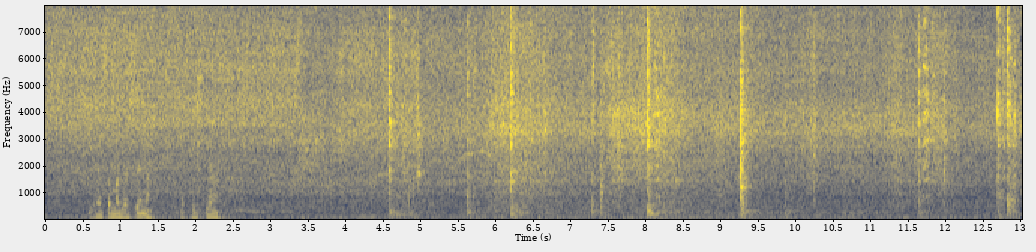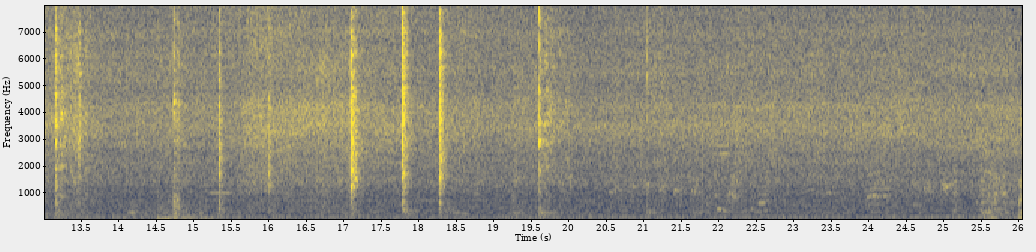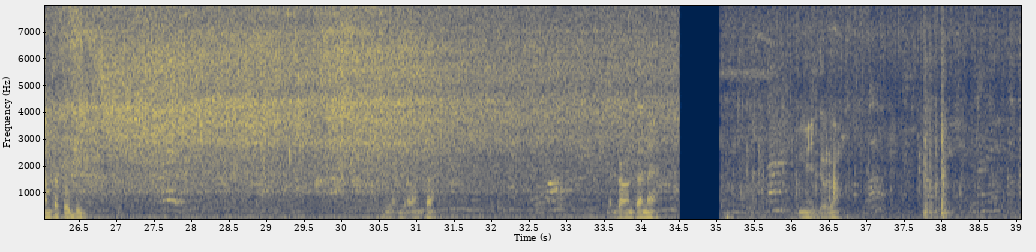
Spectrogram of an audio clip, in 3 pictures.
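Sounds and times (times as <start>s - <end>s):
meat sizzling in oil: 0.0s - 34.5s, 35.1s - 39.0s
utensil scraping a wok: 0.8s - 31.4s.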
